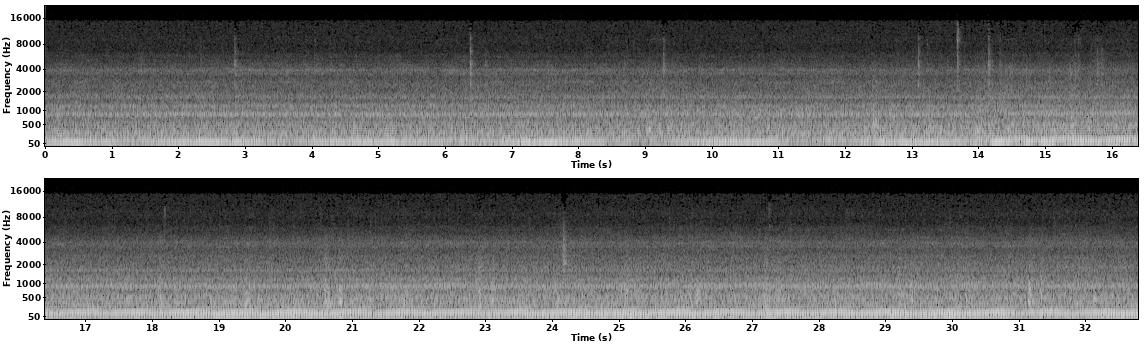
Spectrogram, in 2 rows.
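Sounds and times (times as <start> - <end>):
Resort Shirakami 4 train engine drone on the Gonō Line: 0.0 - 32.7.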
